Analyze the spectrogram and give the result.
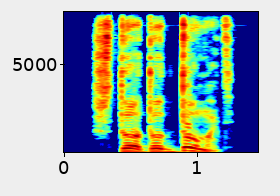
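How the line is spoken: Howling. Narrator (Russian): взвыл Кастер

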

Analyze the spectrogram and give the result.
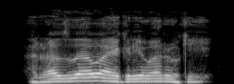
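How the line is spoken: Count hacking words out. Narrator (Russian): выхаркнул граф

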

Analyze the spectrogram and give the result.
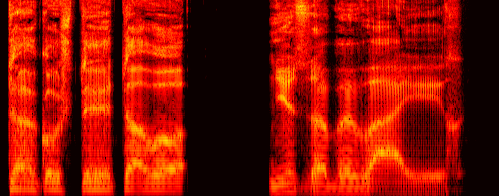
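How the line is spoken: Hoarse wheezing. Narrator (Russian): хрипел Маркушка

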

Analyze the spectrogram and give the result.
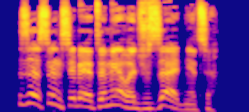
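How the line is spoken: Hoarse laughing old drunk. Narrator (Russian): Хрипло расхохотался старый алкоголик

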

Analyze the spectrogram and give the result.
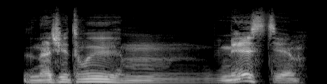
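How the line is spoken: Embarrassed mutter. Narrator (Russian): пробормотал он и, показалось, покраснел, смутившись

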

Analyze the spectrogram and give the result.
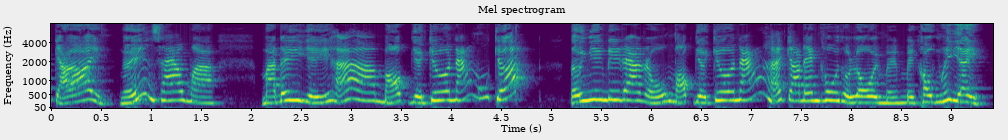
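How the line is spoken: Shouting. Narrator (Vietnamese): nó mới la lên, nó nói

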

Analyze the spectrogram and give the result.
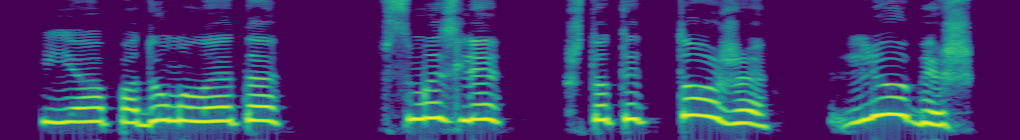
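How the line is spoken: Sobbing. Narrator (Russian): разрыдалась Йоханна

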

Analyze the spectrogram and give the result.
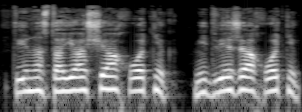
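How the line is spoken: Group shouting. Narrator (Russian): закричали

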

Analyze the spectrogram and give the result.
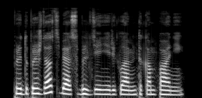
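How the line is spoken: Menacing question. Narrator (Russian): грозно спрашивает Максуд

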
